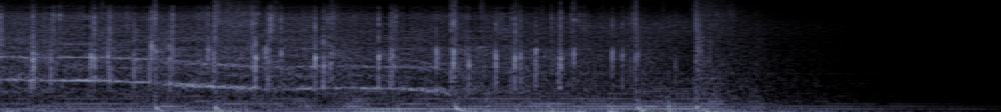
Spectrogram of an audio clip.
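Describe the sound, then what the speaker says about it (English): Crowds cheer and applaud over a low, sustained musical drone, a loud surge of cheering and clapping that swells and then fades away toward the end. "greeted by cheering crowds"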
